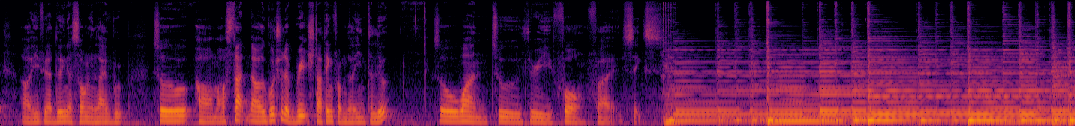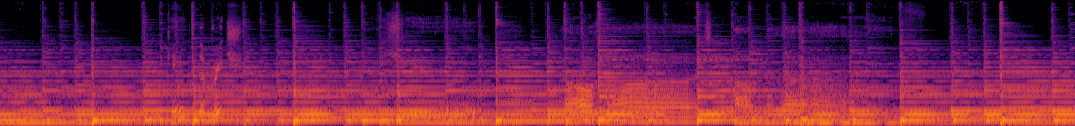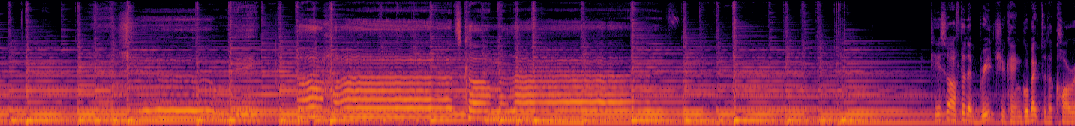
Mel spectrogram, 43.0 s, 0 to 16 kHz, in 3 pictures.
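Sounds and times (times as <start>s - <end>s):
acoustic guitar strumming: 8.8s - 43.0s.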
